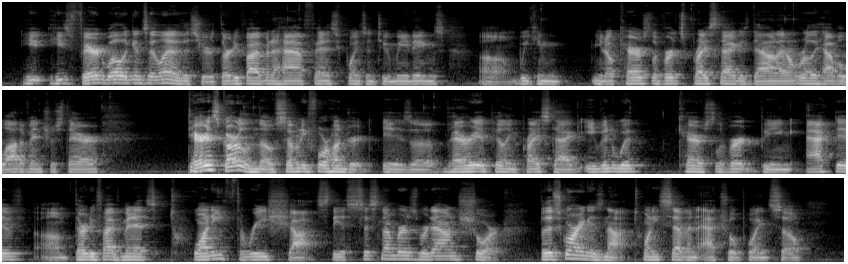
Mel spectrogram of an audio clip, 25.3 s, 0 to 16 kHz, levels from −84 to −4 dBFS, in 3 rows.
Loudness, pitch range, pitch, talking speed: -27 LUFS, 115-130 Hz, 125 Hz, 175 wpm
